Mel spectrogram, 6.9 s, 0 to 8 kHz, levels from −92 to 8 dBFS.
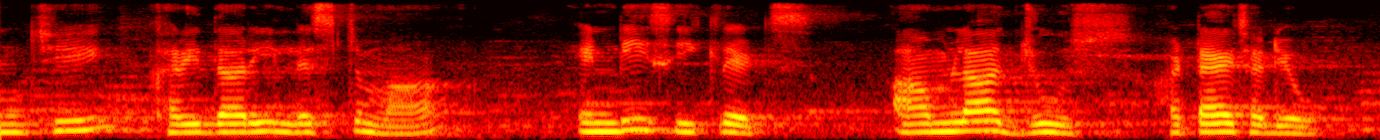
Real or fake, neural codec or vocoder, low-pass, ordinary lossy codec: real; none; 7.2 kHz; none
